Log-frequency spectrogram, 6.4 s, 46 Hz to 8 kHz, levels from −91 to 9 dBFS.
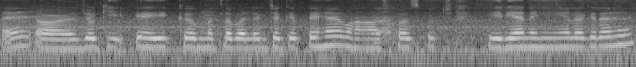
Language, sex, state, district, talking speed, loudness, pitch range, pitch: Hindi, female, Chhattisgarh, Bilaspur, 205 wpm, -21 LUFS, 205-220 Hz, 215 Hz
